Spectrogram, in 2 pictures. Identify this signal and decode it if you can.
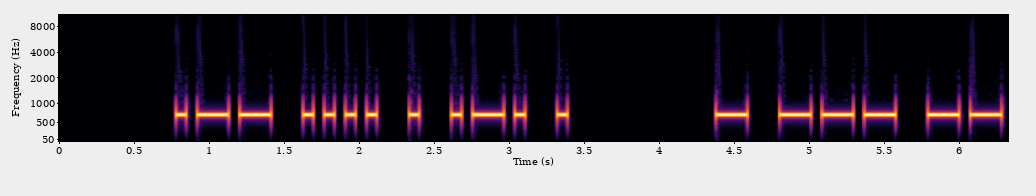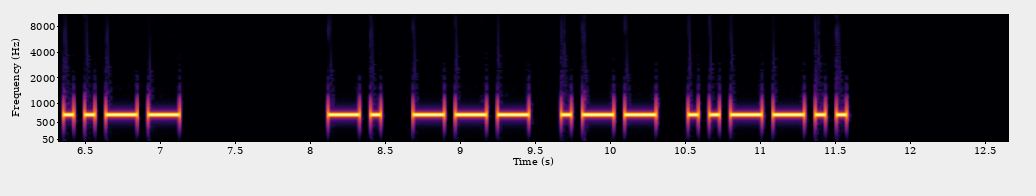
Morse code, heard as a keyed tone, about 17 wpm, 700 Hz. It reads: WHERE TO, NOW?
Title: 2x Word-Spacing - Sentences from Top 200 Words - 17wpm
